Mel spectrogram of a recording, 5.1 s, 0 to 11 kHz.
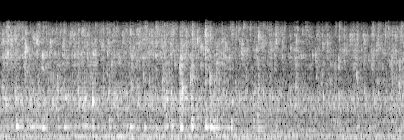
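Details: Aquaponics gravel grow bed, bell siphon with 1-inch PVC drain, early trickle stage: light, uneven trickling and dripping with no gurgle or gush yet. The siphon has not formed, which is normal before about 30 seconds.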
